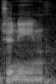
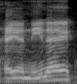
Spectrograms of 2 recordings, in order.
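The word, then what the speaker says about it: Jeanine: The military ousted Morales and a new leader, Janina Nez, which actually she does pronounce it Janine, which is really weird. I thought it was Hayanine, but nope, just straight up Janina Nez.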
